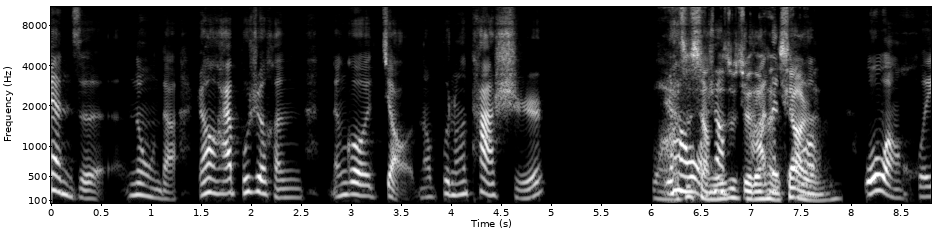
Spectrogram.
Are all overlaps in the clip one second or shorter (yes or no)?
no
